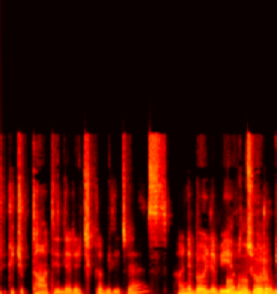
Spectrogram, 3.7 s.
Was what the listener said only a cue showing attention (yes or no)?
yes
